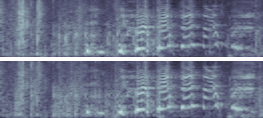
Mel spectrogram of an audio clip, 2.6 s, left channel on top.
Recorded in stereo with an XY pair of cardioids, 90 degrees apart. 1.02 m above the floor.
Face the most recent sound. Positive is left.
turn(degrees=-55)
